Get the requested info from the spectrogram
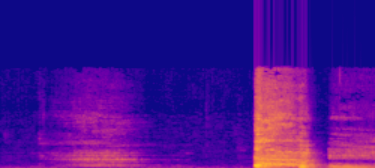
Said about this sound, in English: Ooh, I just coughed and I farted at the same time.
